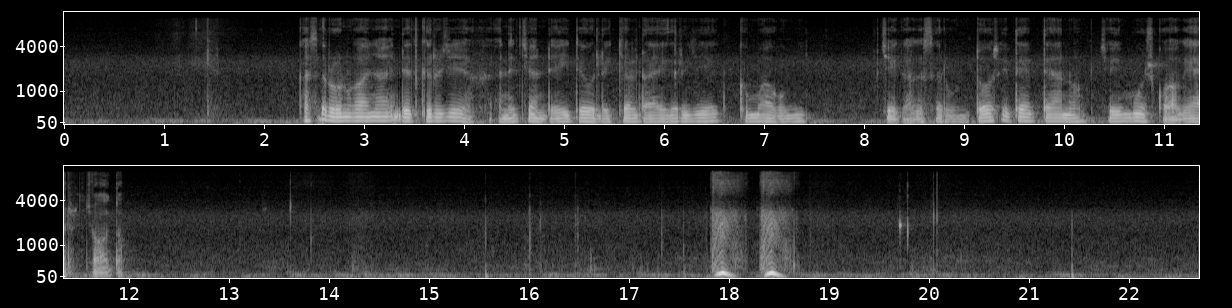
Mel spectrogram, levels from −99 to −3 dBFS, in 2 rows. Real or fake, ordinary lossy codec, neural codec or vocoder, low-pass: fake; Opus, 64 kbps; vocoder, 22.05 kHz, 80 mel bands, WaveNeXt; 9.9 kHz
